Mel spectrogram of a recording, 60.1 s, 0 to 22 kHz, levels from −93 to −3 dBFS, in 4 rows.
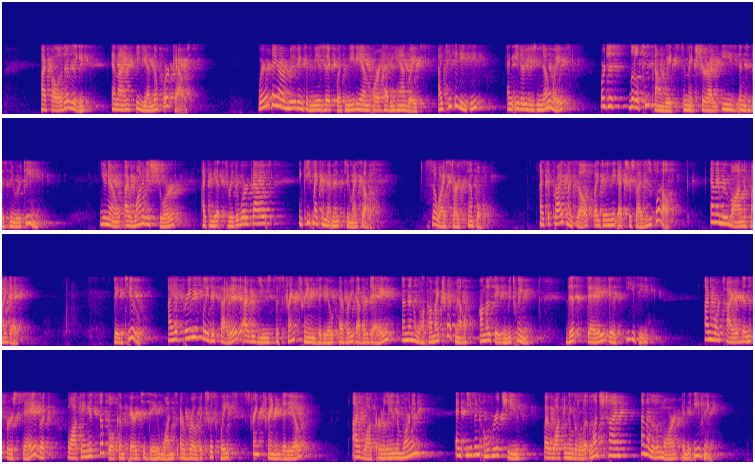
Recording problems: echo of what is said; strong; throughout; 100 ms later, 7 dB below the speech
high frequencies cut off; severe; nothing above 4.5 kHz

